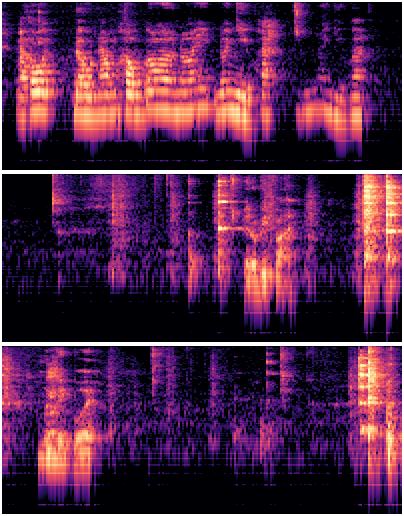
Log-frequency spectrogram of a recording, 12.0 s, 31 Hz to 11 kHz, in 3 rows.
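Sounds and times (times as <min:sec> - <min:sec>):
utensils clinking on ceramic dishes: 0:07.6 - 0:08.3, 0:11.5 - 0:12.0.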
